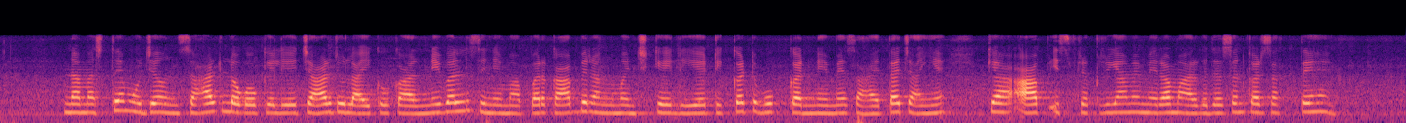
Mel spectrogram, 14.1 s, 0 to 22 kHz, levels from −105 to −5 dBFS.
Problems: constant background noise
